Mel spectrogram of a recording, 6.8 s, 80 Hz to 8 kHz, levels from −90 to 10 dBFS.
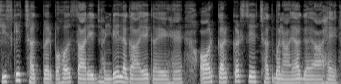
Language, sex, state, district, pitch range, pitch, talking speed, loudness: Hindi, male, Jharkhand, Garhwa, 130-160 Hz, 140 Hz, 140 wpm, -16 LUFS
